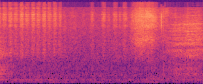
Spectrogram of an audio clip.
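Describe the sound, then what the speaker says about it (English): Pencil sketching and shading on paper while drawing an eye: soft, continuous scratchy strokes close by, with a denser, brighter burst of shading near the end; quiet and steady, with no voice. "Let's sketch in some darkness here."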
